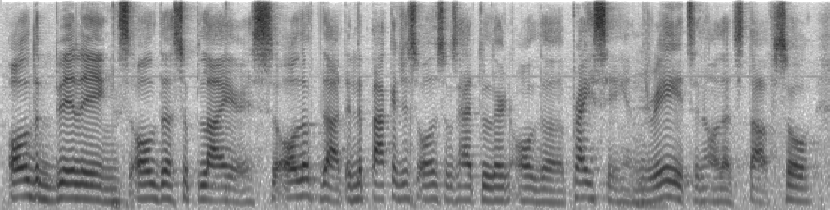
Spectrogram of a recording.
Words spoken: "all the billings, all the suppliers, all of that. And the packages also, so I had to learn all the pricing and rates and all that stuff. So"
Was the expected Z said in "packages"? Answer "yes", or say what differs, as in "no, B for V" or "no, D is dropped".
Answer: no, S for Z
